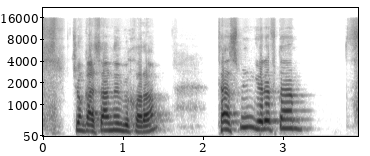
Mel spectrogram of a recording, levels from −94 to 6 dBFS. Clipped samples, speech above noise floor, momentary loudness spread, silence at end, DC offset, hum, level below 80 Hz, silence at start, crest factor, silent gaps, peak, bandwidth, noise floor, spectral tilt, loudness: under 0.1%; 45 dB; 8 LU; 0 s; under 0.1%; none; -70 dBFS; 0 s; 14 dB; none; -2 dBFS; 16 kHz; -60 dBFS; -5.5 dB/octave; -16 LUFS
